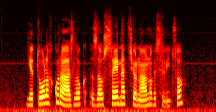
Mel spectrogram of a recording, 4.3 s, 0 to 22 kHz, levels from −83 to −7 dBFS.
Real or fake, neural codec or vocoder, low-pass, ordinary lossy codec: fake; vocoder, 44.1 kHz, 128 mel bands every 256 samples, BigVGAN v2; 19.8 kHz; none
